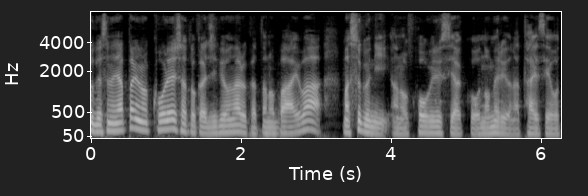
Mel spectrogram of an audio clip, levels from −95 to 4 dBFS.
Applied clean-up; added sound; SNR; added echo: neural mask model DeepFilterNet 3.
